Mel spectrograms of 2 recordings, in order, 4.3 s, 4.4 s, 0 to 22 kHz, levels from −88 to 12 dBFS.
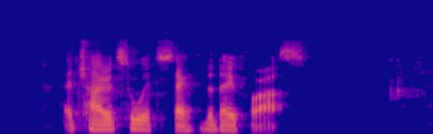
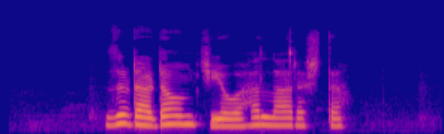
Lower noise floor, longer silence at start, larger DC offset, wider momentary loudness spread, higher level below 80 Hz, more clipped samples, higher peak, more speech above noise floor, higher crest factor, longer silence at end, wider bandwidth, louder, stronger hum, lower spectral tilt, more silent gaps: first, under -90 dBFS vs -69 dBFS; second, 0.65 s vs 1.05 s; neither; about the same, 13 LU vs 13 LU; about the same, -72 dBFS vs -74 dBFS; neither; about the same, -10 dBFS vs -8 dBFS; first, over 59 dB vs 45 dB; about the same, 22 dB vs 20 dB; first, 1.3 s vs 1 s; second, 7.6 kHz vs 9.6 kHz; second, -31 LUFS vs -25 LUFS; neither; second, -6 dB/octave vs -7.5 dB/octave; neither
